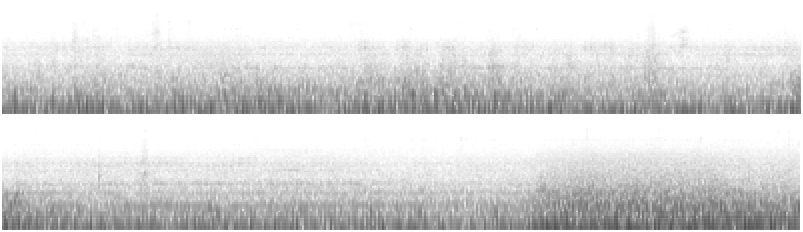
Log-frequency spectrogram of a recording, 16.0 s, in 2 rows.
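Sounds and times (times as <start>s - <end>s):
faint hum: 0.0s - 15.9s
train rumbling from inside: 0.0s - 15.9s.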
